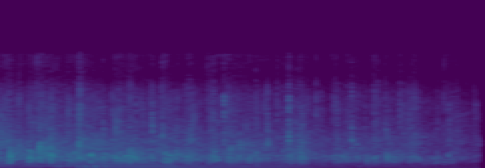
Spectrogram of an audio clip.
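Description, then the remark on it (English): An audience bursts into sustained applause, dense overlapping claps in a steady wash that holds loud for three seconds and eases slightly toward the end, with a low organ-like tone sustained underneath. “Clap on that. Come on, clap on that.”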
